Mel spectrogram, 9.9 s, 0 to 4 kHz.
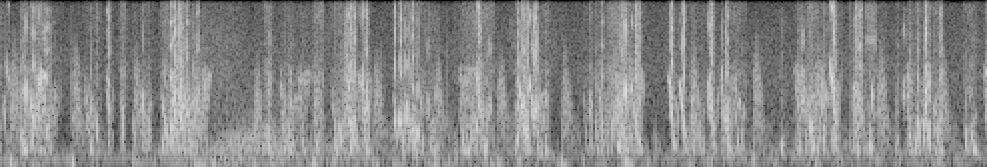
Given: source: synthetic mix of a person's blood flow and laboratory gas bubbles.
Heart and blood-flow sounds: Doppler ultrasound of blood flow; subclavian vein
0.00-0.10 s: bubbles
0.19-0.62 s: bubbles
0.82-1.02 s: bubbles
1.06-1.15 s: bubbles
1.19-1.29 s: bubbles
1.31-1.52 s: bubbles
1.60-2.12 s: bubbles
2.63-2.75 s: bubbles
2.78-3.24 s: bubbles
3.30-3.73 s: bubbles
3.91-4.42 s: bubbles
4.52-4.95 s: bubbles
5.12-5.51 s: bubbles
5.82-6.44 s: bubbles
6.64-7.47 s: bubbles
7.77-7.87 s: bubbles
7.92-8.42 s: bubbles
8.50-8.88 s: bubbles
8.93-9.46 s: bubbles
9.62-9.79 s: bubbles
9.83-9.87 s: bubbles
From the record:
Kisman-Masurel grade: 343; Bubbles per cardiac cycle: rolling drumbeat, 9 or more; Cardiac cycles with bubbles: 100%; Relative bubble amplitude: loud (0.450 to 0.775); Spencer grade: 3 (all of the cardiac periods contain showers or single bubble signals, but not dominating or overriding the cardiac motion signals); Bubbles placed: anywhere in the cardiac cycle

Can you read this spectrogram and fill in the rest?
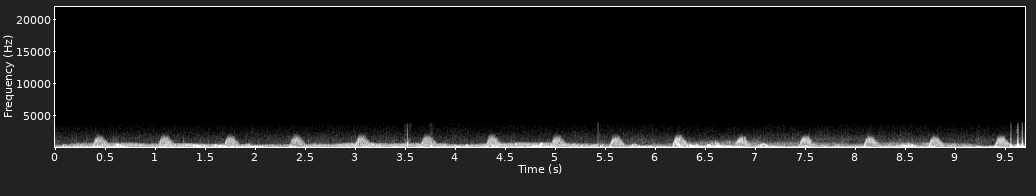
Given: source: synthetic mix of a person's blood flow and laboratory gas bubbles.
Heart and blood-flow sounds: Doppler ultrasound of blood flow; subclavian vein
3.49-3.57 s: bubbles
3.73-3.80 s: bubbles
From the record:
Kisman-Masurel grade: 113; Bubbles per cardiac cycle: 1 to 2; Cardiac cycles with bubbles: 1 to 10%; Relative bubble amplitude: loud (0.450 to 0.775); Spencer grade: 1 (occasional bubble signal discernible with the cardiac motion signal, with majority of cardiac periods free of bubbles); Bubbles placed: anywhere in the cardiac cycle

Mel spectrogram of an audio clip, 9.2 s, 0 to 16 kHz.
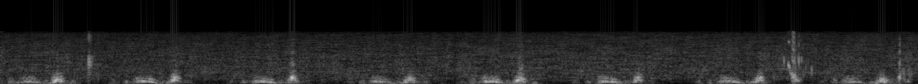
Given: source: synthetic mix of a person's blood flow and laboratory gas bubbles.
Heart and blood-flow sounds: Doppler ultrasound of blood flow; precordium
0.00-0.02 s: bubbles
0.86-0.95 s: bubbles
7.82-8.14 s: bubbles
8.96-9.12 s: bubbles
From the record:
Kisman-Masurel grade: 122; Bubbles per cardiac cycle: 1 to 2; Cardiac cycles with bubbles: 10 to 50%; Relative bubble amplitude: moderate (0.250 to 0.450); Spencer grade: 2 (many but less than half of the cardiac periods contain bubble signals, singularly or in groups); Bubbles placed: only in the low amplitude regions of the cardiac cycle

